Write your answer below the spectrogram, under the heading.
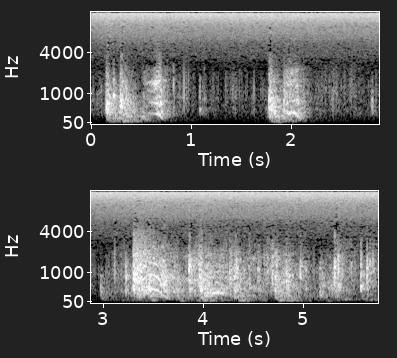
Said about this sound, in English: Now, listen. We'll knock once. The door isn't open. We'll kick it in.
